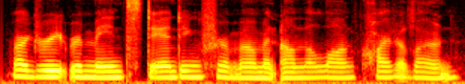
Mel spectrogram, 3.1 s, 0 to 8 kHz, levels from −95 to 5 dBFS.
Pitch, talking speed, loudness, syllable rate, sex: 165 Hz, 215 wpm, -17 LUFS, 7.2 syllables/s, female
